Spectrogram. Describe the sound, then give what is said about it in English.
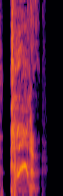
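A single loud cough, slightly drawn out, with a rough throat-clearing quality and a pitched vocal edge, followed by quiet. “excuse me, cough”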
